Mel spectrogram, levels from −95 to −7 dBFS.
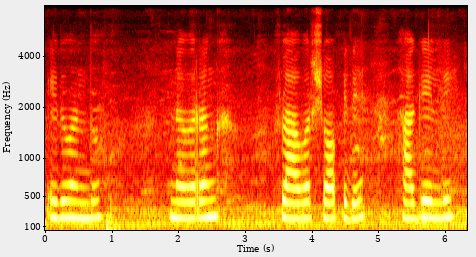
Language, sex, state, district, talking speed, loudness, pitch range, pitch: Kannada, female, Karnataka, Bidar, 85 wpm, -14 LUFS, 150-220 Hz, 210 Hz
